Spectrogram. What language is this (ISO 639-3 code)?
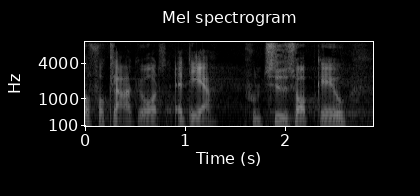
dan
